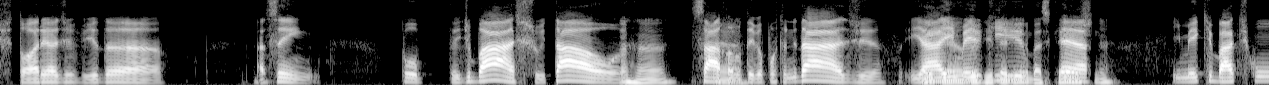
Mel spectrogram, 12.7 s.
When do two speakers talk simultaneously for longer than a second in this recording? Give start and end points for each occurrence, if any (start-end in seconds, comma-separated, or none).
9.2-10.9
